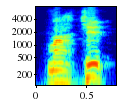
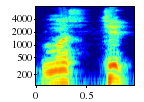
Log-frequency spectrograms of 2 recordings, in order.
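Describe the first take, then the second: First: "Masjid" with a in the first syllable, loud; standard pronunciation. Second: "masjid" with a schwa first; nonstandard pronunciation. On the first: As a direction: say mas-jid for "Masjid". (ucapkan "Masjid" dengan a) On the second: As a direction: say "masjid" slowly as mes-jid. (ucapkan "masjid" menjadi mesjid) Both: Shown as a demonstration. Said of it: "bukan masjid".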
